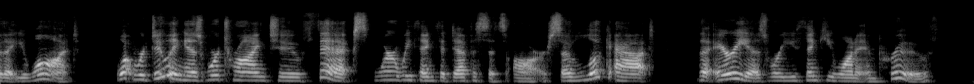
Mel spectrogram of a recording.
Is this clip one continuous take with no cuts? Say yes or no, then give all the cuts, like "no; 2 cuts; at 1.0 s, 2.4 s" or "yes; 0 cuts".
yes; 0 cuts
